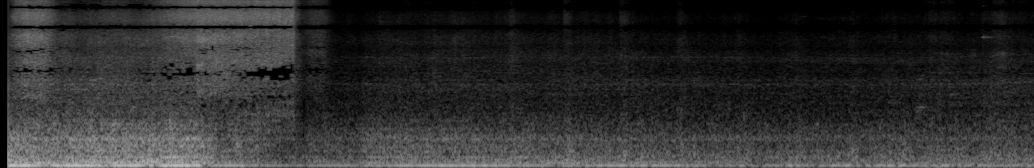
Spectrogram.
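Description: Slow-moving freight train passing close by: a diesel locomotive's deep rumble with a loud hiss that cuts off suddenly about three seconds in, then the quieter steady rolling of tank cars over the rails.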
